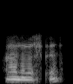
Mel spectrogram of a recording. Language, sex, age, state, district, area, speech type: Marathi, male, 30-45, Maharashtra, Sangli, urban, conversation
